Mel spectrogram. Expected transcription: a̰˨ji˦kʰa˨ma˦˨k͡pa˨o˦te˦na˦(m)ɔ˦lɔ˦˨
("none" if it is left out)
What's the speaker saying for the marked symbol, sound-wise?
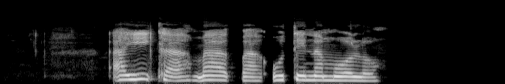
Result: m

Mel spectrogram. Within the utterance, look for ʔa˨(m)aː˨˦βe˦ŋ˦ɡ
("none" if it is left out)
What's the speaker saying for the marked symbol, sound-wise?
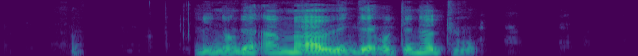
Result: m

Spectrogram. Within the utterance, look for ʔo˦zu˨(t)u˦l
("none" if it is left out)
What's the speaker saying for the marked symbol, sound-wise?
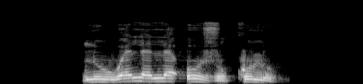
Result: k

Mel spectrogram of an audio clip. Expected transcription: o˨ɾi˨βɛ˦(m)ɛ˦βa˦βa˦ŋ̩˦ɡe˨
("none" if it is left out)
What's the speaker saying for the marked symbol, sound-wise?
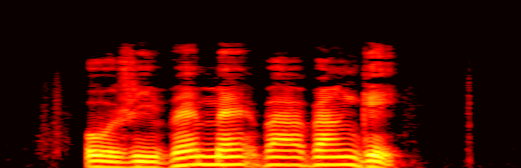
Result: m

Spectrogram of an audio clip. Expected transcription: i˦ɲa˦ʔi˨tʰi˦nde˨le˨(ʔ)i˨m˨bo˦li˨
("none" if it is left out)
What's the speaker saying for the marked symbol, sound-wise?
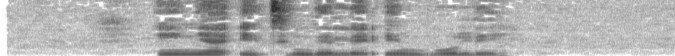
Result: ʔ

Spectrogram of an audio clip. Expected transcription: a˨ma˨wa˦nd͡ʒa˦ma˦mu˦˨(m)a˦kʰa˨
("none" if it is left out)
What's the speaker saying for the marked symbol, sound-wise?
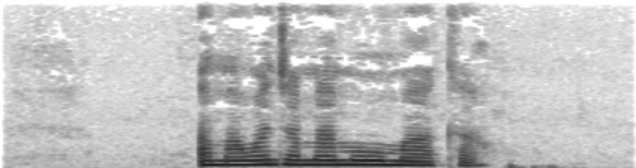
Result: m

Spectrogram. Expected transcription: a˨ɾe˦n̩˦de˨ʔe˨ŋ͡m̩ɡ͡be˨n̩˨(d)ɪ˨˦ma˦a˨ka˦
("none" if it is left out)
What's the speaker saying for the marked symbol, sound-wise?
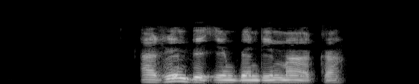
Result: d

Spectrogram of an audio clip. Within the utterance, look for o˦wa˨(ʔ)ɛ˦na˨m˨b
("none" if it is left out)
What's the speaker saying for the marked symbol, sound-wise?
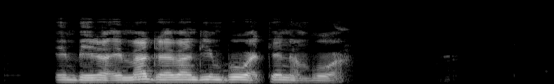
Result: t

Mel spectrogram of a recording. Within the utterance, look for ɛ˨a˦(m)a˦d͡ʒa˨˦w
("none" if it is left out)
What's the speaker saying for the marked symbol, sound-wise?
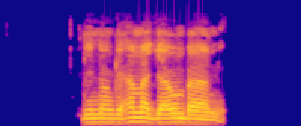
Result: m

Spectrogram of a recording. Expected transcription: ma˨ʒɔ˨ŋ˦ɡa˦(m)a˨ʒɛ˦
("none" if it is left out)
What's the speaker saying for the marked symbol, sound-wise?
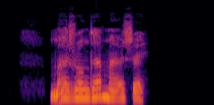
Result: m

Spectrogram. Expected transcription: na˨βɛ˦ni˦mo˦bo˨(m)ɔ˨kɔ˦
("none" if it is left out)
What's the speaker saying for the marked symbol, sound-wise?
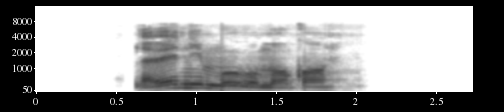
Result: m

